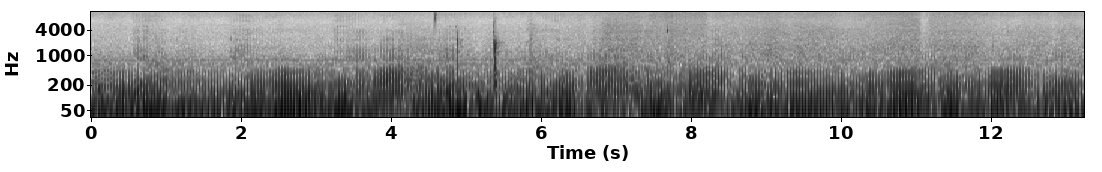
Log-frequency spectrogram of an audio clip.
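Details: Sphynx cat purring while cuddled, continuing until it falls asleep; deep continuous rumbling purr pulsing in a regular rhythm of roughly one swell per second, with a few faint clicks and rustles.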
